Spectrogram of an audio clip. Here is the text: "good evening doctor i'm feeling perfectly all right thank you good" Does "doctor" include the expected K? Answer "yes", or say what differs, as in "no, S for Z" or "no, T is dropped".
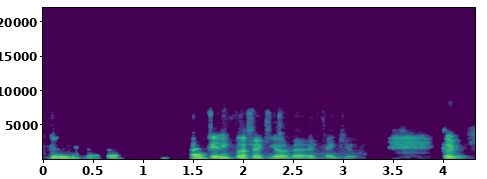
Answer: no, K is dropped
